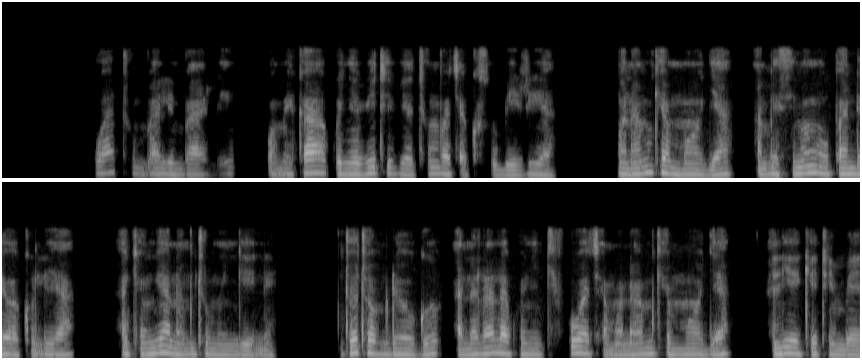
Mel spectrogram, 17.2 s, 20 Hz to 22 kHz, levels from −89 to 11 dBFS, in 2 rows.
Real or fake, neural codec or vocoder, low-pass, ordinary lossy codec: fake; vocoder, 24 kHz, 100 mel bands, Vocos; 7.2 kHz; Opus, 24 kbps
